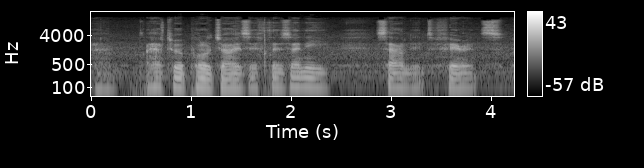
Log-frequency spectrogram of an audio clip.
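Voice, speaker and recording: In a gentle, low voice, an Englishman who hosts gaming videos talks through a game as ASMR commentary. He is slow and a touch hesitant, musing quietly, with extremely even delivery and gravel at the edges of his voice. Fans and open windows leave faint noise in the recording.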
